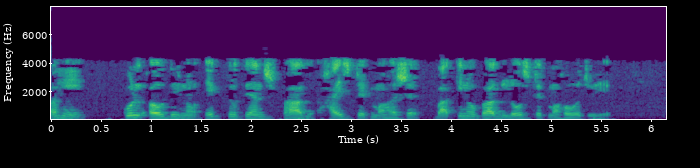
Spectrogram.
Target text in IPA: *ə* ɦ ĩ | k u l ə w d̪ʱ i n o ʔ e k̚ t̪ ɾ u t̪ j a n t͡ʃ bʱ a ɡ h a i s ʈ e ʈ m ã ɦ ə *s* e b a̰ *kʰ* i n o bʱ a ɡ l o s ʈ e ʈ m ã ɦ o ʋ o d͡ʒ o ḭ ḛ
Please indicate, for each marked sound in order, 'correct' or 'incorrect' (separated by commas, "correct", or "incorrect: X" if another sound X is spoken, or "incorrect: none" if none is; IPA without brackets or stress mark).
correct, incorrect: ʃ, incorrect: k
